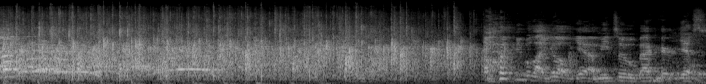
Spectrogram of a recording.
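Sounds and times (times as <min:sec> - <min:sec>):
audience clapping: 0:00.0 - 0:05.8
speech: 0:05.8 - 0:07.0.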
